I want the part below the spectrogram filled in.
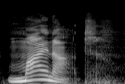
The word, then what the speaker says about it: Minot: Minot.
